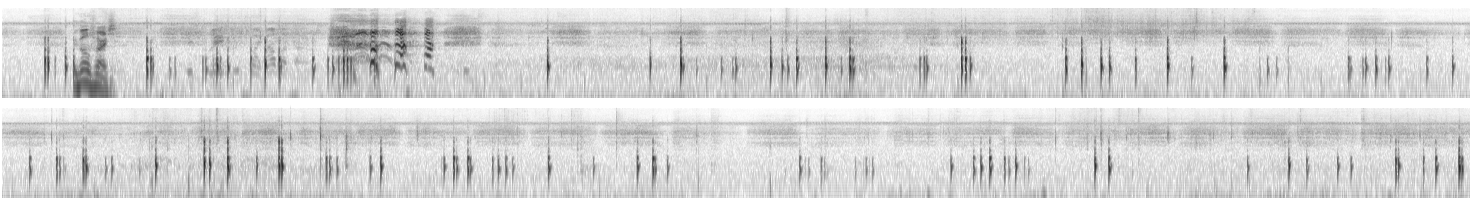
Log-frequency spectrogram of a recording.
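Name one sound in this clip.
A mountain bike rattles and clicks over a bumpy dirt trail.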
